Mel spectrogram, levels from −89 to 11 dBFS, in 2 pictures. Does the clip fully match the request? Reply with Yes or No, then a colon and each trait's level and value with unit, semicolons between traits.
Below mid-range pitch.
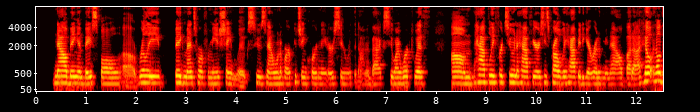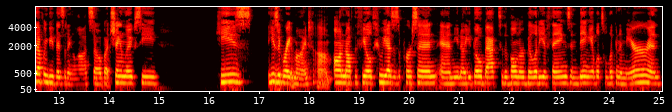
No: high, 190 Hz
